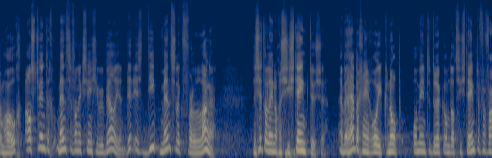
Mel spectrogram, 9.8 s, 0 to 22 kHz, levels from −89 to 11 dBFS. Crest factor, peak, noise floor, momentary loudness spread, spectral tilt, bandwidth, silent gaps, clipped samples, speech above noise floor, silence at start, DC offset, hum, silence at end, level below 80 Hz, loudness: 20 dB; -14 dBFS; -63 dBFS; 11 LU; -6 dB/octave; 18 kHz; none; under 0.1%; 31 dB; 0 s; under 0.1%; none; 0 s; -72 dBFS; -33 LUFS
